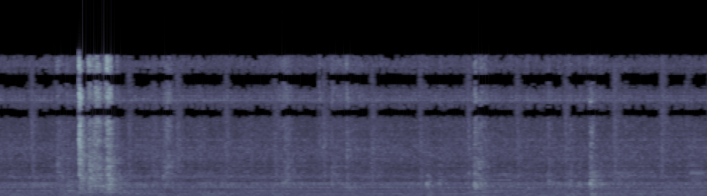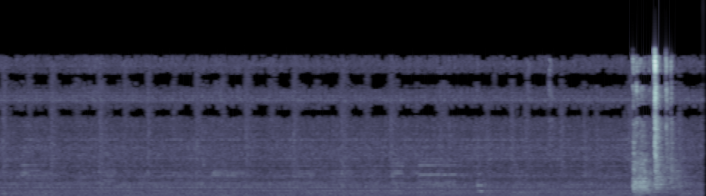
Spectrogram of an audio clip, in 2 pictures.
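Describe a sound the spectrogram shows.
A metal tool taps and scrapes against sheet metal.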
